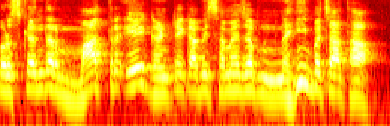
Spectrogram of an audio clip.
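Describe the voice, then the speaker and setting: This man's lively intonation comes through at a fairly slow pace. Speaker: news anchor. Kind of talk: political news commentary. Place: studio. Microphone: lapel.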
